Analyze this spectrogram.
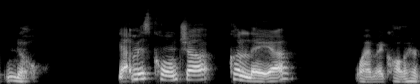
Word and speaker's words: Concha Calleja: So energy is giving me that, if Catherine, hopefully is with us from Miss Conchella, is that how you say her name? No. Yeah, Miss Concha Calleja.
